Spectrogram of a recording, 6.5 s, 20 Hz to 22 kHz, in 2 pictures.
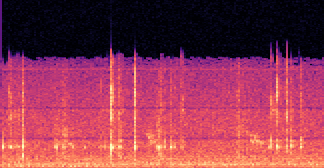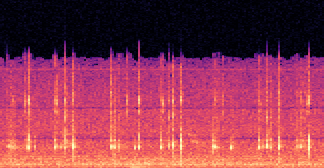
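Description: Light clicking and rattling of a small 3D-printed resin model's suspension mechanism as it is handled and worked by hand, the small parts ticking in irregular clusters.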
